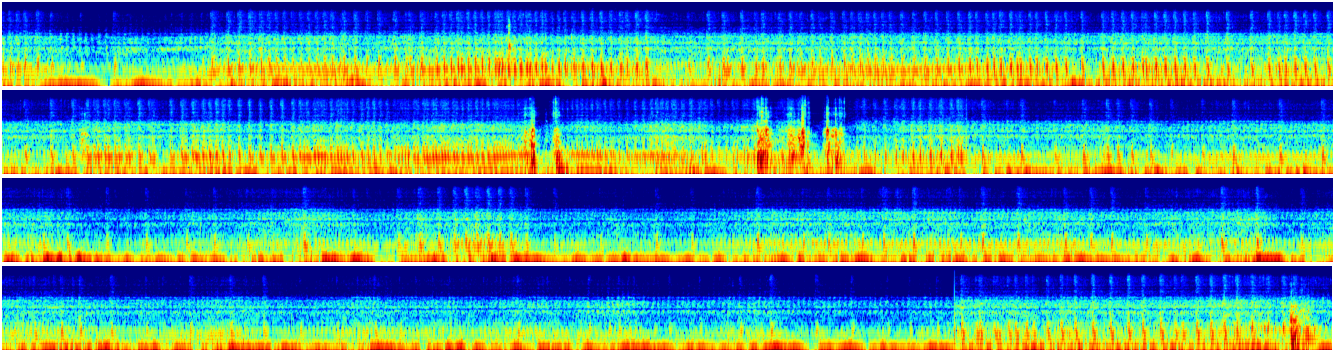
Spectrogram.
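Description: A motorcycle engine revs up and down steadily throughout.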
